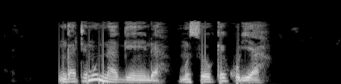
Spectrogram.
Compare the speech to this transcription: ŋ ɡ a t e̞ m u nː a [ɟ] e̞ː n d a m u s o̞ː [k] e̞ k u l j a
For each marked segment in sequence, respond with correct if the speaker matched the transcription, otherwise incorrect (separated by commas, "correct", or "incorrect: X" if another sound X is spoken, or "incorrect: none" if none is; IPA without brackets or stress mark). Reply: incorrect: ɡ, correct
